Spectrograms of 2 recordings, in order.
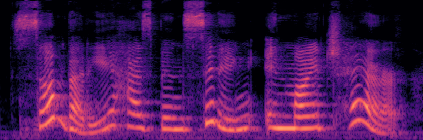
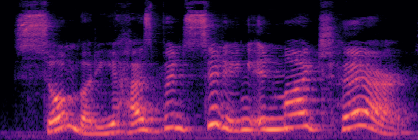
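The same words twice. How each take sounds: First: It is said in a medium-pitched voice. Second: It is said in a deep, big voice.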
